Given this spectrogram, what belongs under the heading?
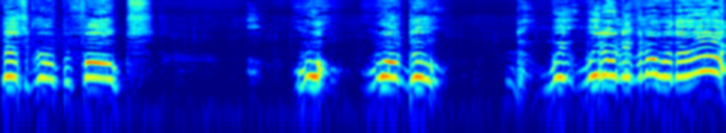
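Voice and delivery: very high, loud squeaky voice. Mocking a man's reply by quoting him: Mickey Mouse voice. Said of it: "came back with his Mickey Mouse voice".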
